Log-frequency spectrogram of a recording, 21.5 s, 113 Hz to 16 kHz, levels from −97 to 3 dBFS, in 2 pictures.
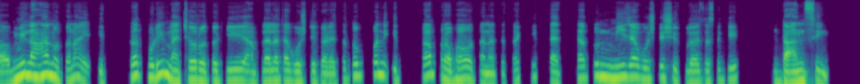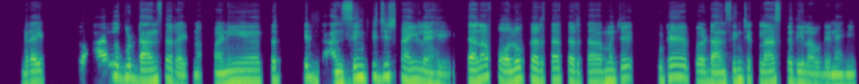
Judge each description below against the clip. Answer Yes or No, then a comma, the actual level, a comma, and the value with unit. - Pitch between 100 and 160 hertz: Yes, low, 135 Hz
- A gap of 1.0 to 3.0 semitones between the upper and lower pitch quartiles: No, average, 4.4 semitones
